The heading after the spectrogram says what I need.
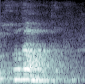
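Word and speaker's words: Ronaldo: 혹은 호나우드 R을 히읗으로 발음하는 이름을 들으면 스페인권 사람인가 보다 뭐 이런 추측하잖아요.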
